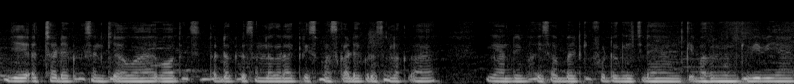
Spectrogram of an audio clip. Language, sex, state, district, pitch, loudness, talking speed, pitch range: Hindi, male, Bihar, Madhepura, 140 Hz, -28 LUFS, 255 wpm, 135-145 Hz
